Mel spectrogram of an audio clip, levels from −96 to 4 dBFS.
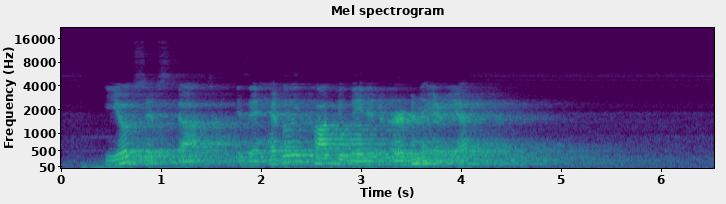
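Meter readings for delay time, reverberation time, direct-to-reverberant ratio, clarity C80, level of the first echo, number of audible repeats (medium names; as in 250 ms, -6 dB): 351 ms, 2.9 s, 2.0 dB, 4.5 dB, -17.0 dB, 1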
